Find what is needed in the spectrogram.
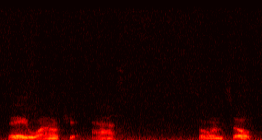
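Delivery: plain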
